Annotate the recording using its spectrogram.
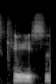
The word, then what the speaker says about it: CAIS: And we say CAIS, right? – It's pronounced CAIS, but it is capital CAIS.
